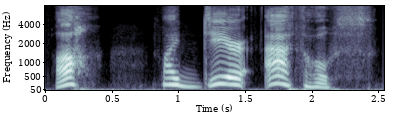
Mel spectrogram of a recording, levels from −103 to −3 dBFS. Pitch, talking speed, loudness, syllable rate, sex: 200 Hz, 95 wpm, -19 LUFS, 3.0 syllables/s, male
